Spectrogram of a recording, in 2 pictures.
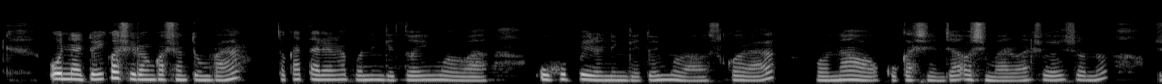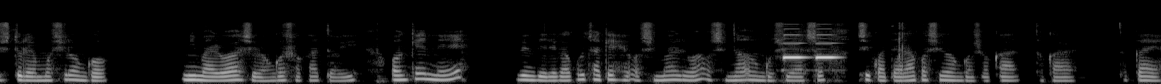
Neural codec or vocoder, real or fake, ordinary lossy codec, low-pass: none; real; AAC, 32 kbps; 7.2 kHz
